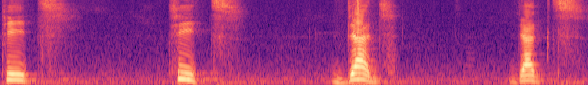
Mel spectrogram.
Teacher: the tip of the tongue should first touch the alveolum and then it should move to the palate.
